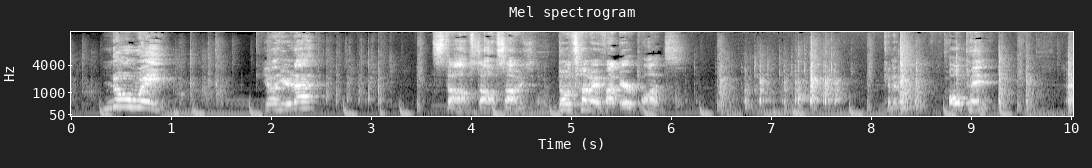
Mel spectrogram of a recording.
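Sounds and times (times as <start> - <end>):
background music with gliding bass: 0.0 - 10.0.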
